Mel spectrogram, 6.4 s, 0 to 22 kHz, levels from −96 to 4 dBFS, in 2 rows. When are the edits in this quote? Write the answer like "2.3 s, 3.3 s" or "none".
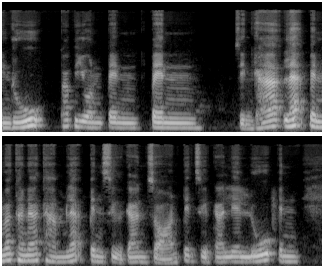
1.4 s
